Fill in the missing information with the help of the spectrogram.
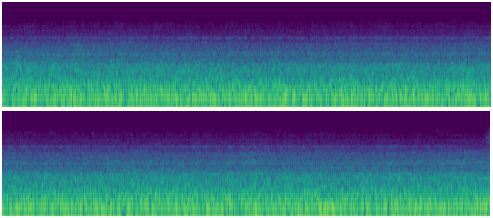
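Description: Escalator running: a steady low rumble with a faint, steady high whine above it.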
